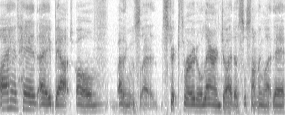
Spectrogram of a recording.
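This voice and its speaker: The voice belongs to a woman with a New Zealand accent. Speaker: soap maker. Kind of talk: tutorial.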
